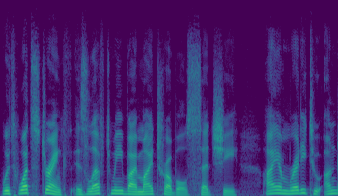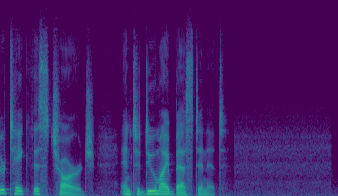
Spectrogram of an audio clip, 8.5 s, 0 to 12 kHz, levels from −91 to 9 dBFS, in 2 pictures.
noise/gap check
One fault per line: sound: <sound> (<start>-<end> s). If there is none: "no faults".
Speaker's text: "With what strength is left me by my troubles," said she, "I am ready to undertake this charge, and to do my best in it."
no faults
